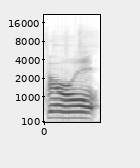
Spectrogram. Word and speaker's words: Ferrell: sided and it's been for rail it's for Farrell where there's a bunch of different pronunciations I'm giving this one to Chuckie heads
